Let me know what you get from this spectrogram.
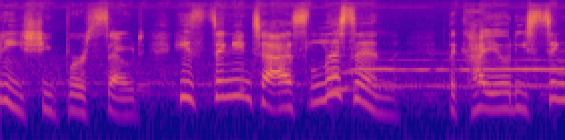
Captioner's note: coyote howling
